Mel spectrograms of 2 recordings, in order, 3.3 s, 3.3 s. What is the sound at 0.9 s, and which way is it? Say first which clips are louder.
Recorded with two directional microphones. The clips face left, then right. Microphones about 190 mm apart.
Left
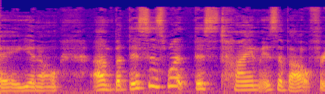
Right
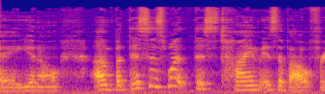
Speech: left 6 dB; 45° left (ahead or behind).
